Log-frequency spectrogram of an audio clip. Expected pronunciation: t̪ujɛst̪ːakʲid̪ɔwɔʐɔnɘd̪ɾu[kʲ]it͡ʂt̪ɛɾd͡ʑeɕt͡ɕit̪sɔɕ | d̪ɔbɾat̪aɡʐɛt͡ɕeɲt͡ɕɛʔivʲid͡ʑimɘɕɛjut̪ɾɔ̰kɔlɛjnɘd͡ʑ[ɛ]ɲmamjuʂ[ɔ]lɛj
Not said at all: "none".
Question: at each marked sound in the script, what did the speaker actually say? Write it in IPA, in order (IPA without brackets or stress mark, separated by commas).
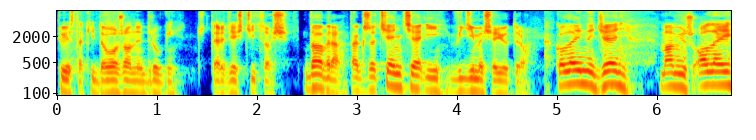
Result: ɡʲ, e, ɔ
